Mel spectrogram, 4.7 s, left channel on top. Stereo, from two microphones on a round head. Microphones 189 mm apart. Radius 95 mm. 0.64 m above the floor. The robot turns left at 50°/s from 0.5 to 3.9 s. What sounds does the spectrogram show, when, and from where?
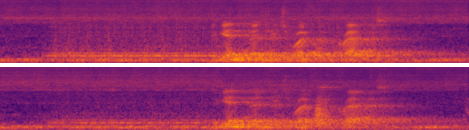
2.1 s a man speaking: 125° left, 6 m; by 3.9 s 35° left, 6 m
